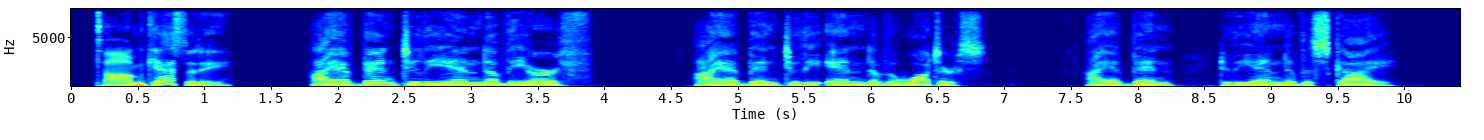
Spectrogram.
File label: NATIVE AMER; Native American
